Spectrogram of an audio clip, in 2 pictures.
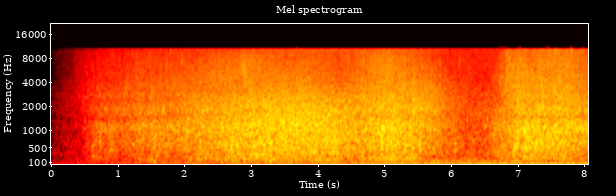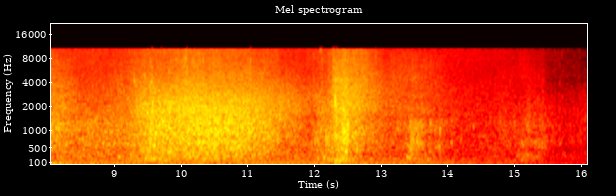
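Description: Surf washing up a sandy beach: a rushing hiss that swells and ebbs with each wave every few seconds. It fades in at the start and dies away near the end.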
